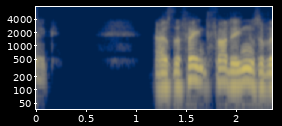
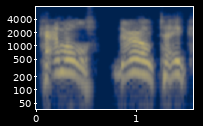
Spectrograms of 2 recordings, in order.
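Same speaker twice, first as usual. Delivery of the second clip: bird voice; 10 semitones higher, slower than usual. A narrator's reading. Talking bird continues message.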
